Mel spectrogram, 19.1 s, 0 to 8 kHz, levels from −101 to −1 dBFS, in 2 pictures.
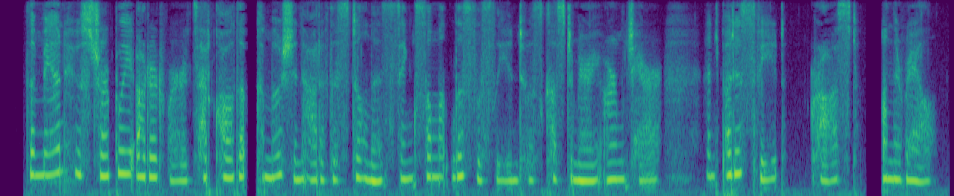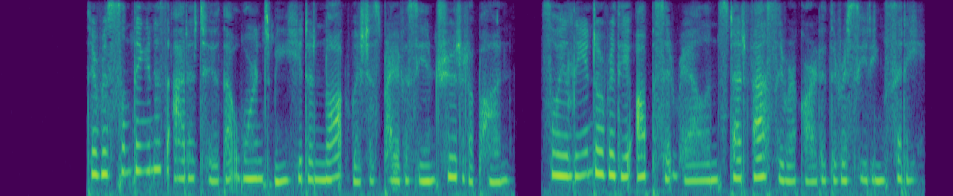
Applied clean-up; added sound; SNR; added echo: none; none; none; none.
